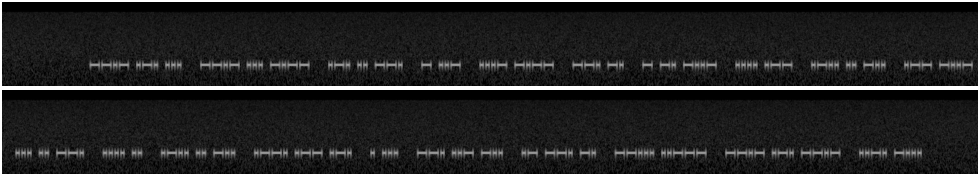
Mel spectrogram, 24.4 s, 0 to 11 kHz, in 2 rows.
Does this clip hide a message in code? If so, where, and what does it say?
Yes: Morse code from 1.0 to 23.7 s, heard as a keyed tone, machine-sent, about 33 wpm, 730 Hz. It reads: QRS QSY RIG TU VY GN TNX HW LID WX SIG HI LID PWR ES GUD AGN 72 QRQ FB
